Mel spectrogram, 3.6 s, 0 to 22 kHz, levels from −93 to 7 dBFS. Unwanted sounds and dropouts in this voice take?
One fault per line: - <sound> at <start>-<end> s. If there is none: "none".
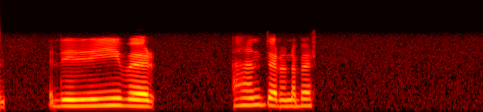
none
